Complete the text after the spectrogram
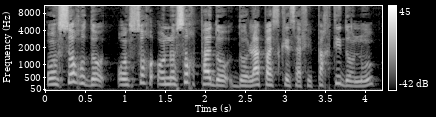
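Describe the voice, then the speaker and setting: A woman's voice: fairly high pitch, expressive, moderate pace. A woman from Rwanda leading a Bible study in French. She talks in a hesitant, reflective way, with many fillers and repeated words. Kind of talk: informal Bible teaching.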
